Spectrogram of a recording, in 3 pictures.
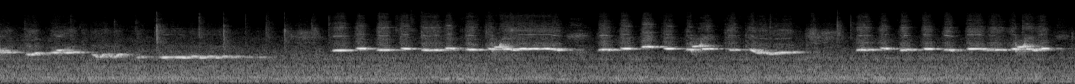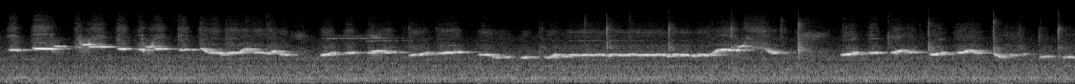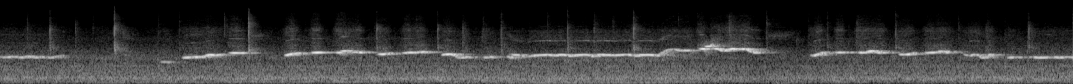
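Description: A man whistling a song melody with his lips: a single clear note that steps up and down through short phrases, broken by brief pauses for breath.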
